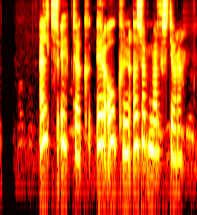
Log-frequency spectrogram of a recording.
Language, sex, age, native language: Icelandic, female, 30-39, Icelandic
